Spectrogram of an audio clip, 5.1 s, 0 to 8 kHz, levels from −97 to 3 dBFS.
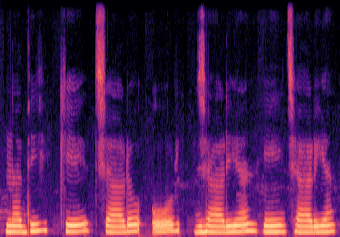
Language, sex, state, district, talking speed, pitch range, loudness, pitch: Hindi, female, Bihar, Patna, 80 wpm, 195-220 Hz, -12 LUFS, 205 Hz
